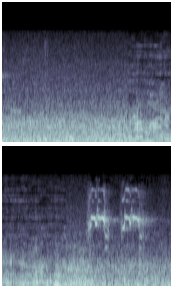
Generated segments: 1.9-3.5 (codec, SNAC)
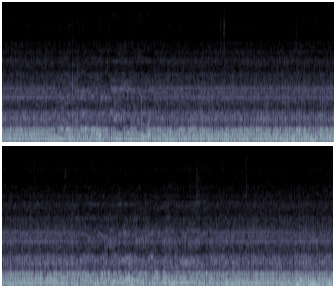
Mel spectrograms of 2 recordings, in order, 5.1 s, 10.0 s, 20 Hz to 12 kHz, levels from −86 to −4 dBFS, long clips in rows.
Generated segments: 0.8-2.3 (codec, SNAC); 6.1-8.1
